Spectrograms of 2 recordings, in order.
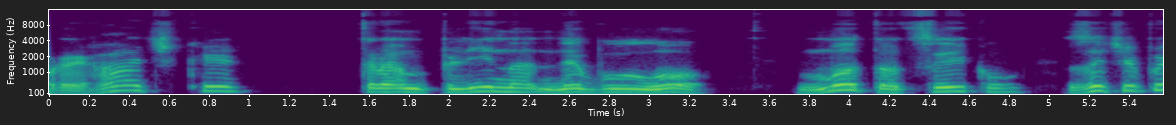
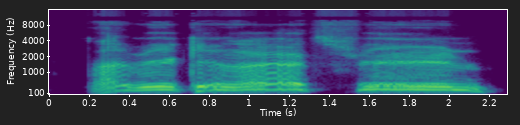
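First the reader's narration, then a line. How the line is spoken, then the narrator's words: Dog-hybrid growl. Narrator (Ukrainian): загарчав собачий гібрид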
